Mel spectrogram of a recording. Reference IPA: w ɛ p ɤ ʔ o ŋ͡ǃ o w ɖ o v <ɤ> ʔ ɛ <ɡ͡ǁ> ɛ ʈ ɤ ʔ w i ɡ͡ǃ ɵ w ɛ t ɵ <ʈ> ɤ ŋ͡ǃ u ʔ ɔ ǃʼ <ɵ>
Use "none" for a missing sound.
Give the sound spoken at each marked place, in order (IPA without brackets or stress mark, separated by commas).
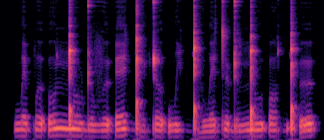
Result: ɵ, ɡ͡ǃ, ɖ, ɵ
